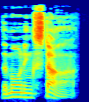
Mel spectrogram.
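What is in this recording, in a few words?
"morning star", British English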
